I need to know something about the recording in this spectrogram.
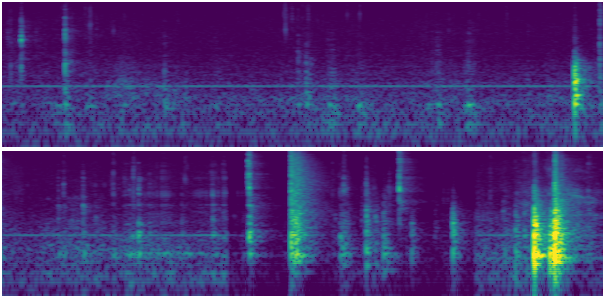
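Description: Faint clicks and taps of a hand-held manual staple gun being positioned and fired into a magnetic frame's wooden bar, over a faint steady hum. The loud staple shot is muted, so only a few short clipped bursts with dead silence between them are heard about eight to ten seconds in, followed by a knock near the end.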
